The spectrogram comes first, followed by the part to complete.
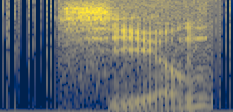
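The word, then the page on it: xing: tone 3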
